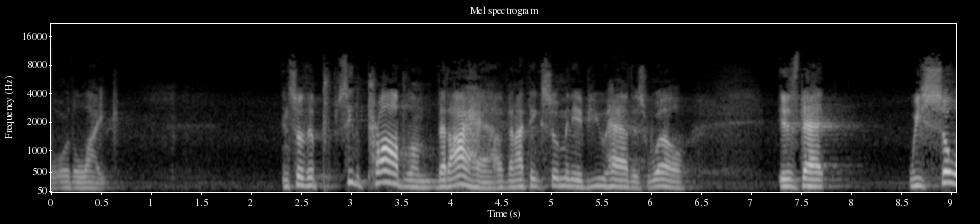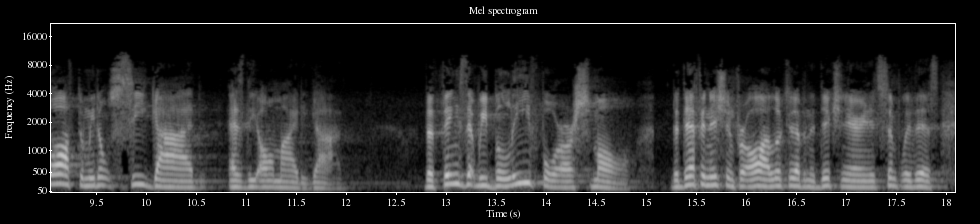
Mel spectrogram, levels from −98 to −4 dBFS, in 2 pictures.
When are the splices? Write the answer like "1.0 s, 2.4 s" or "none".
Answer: 12.6 s, 15.1 s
